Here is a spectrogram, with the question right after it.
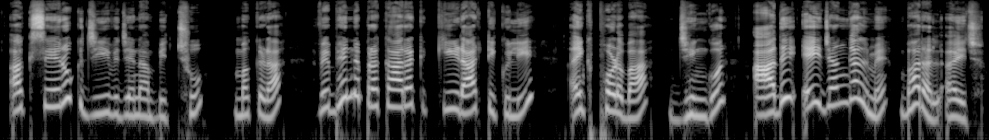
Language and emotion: Maithili, neutral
